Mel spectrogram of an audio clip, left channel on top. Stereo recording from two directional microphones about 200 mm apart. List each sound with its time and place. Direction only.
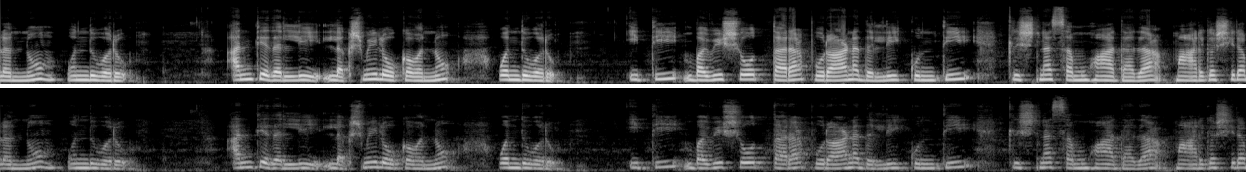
0.0 s speech: 35° left (ahead or behind)
2.2 s speech: 40° left (ahead or behind)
